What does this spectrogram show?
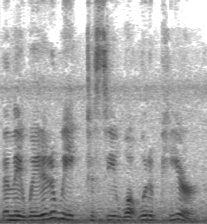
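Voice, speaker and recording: A woman reading a children's picture book aloud, pausing to explain the pictures in simple words for young listeners. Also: mid-range voice, background noise.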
